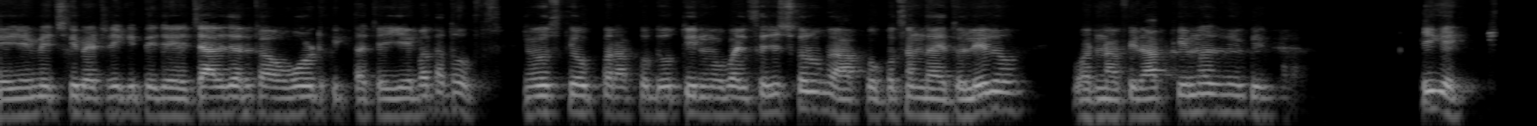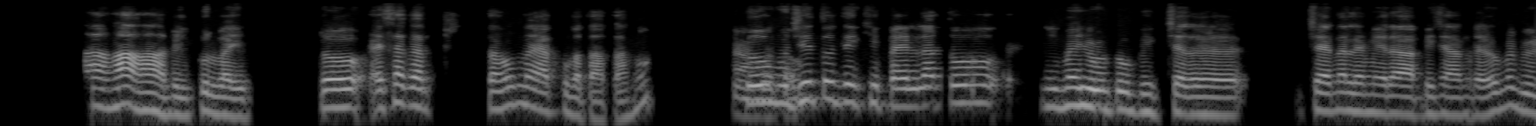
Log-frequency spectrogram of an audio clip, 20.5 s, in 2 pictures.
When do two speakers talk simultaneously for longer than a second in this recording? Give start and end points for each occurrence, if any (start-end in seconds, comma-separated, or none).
none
